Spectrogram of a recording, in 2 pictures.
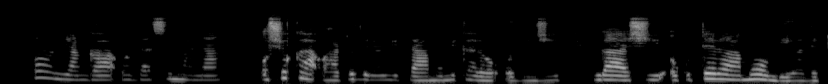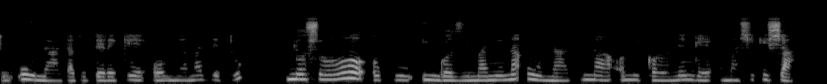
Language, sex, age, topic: Oshiwambo, male, 25-35, agriculture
